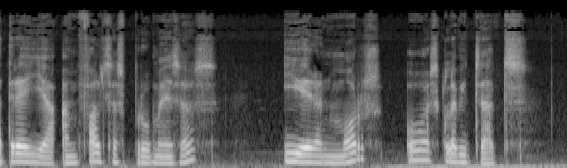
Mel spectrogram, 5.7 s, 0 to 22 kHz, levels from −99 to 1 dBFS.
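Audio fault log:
No audible technical faults appear anywhere in the speech signal.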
